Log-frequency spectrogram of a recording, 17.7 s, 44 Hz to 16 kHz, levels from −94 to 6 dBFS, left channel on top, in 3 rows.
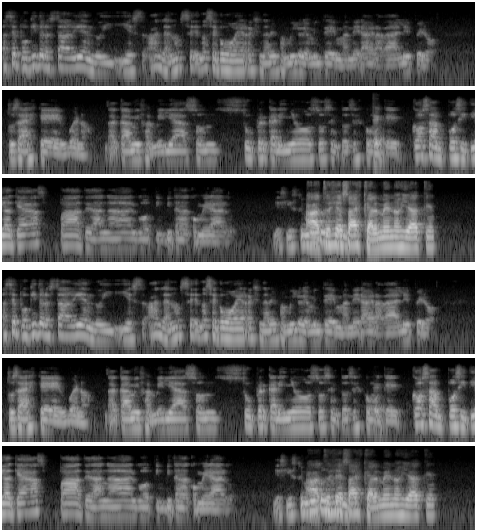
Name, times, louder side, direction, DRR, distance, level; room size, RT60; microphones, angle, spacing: voice 1, 0.0-5.4 6.0-14.7 15.2-16.2, right 2 dB, 30° right, 0.6 m, -35 dB
voice 2, 15.6-17.2, left 5 dB, 60° left, 0.4 m, -26 dB
3.1 x 2.4 x 2.6 m
head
